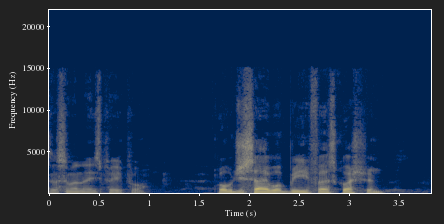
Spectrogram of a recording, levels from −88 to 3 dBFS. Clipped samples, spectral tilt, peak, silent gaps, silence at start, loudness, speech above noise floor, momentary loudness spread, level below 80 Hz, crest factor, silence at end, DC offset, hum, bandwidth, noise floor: under 0.1%; -5 dB/octave; -12 dBFS; none; 0 s; -30 LUFS; 38 dB; 16 LU; -58 dBFS; 20 dB; 0.5 s; under 0.1%; none; 15.5 kHz; -68 dBFS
